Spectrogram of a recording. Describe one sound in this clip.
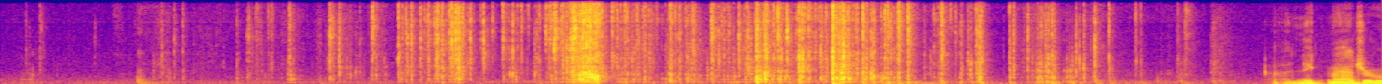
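A plastic wrapper crinkles and tears as it is opened by hand.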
